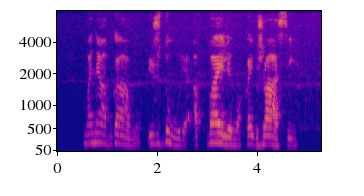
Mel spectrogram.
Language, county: Lithuanian, Telšiai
